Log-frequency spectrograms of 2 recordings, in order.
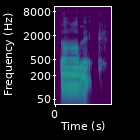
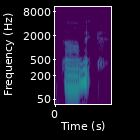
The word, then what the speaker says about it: Dalek: They're spelt Dalek, but they're pronounced Dalek. Right. Yeah, I've only ever known it as Dalek.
